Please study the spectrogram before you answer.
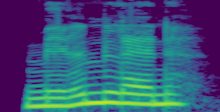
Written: mellemlande

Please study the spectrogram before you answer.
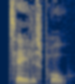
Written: talesprog

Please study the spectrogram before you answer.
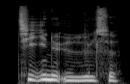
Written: tiendeydelse

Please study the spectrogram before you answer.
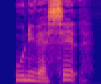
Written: universel

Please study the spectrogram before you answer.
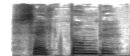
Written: saltbombe

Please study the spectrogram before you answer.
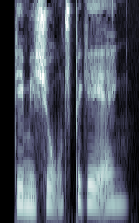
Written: demissionsbegæring

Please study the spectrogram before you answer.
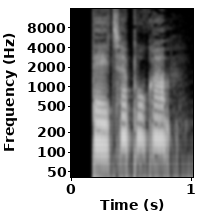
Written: dataprogram

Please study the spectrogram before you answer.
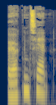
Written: ørkensand

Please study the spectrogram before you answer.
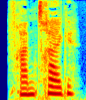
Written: fremtrække

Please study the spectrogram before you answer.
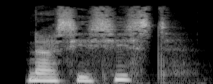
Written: NARCISSISTEN

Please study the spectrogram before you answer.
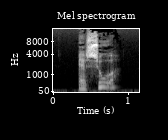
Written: azur

